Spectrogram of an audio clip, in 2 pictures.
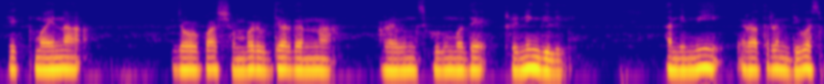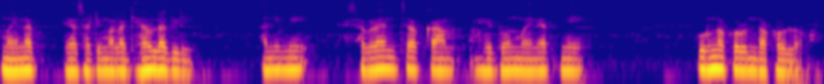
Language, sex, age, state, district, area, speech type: Marathi, male, 45-60, Maharashtra, Akola, urban, spontaneous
